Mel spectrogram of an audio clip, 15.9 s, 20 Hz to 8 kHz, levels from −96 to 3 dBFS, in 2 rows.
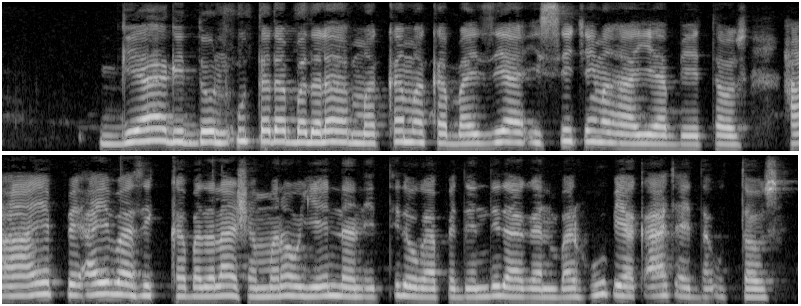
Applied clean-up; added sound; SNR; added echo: none; none; none; none.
